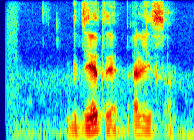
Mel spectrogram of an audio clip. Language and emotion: Russian, neutral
